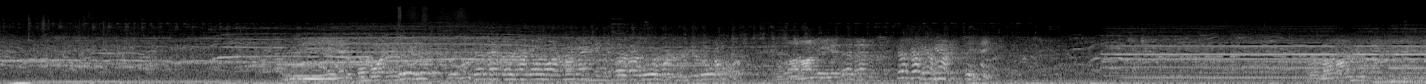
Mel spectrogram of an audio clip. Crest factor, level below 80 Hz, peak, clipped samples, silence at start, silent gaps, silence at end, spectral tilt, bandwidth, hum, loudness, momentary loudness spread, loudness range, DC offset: 16 dB; -30 dBFS; -4 dBFS; under 0.1%; 0 s; none; 0 s; -6.5 dB/octave; 13.5 kHz; none; -22 LUFS; 10 LU; 6 LU; under 0.1%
